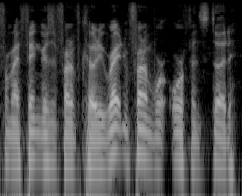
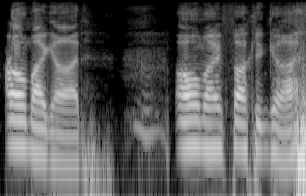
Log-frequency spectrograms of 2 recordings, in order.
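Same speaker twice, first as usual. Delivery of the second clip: loud exclamation, still cracking up; worn out from laughing; 7 semitones higher, 13 dB louder, slower than usual. Real, not acted. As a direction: drag it out loudly between laughs. Recovering from a laughing fit.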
